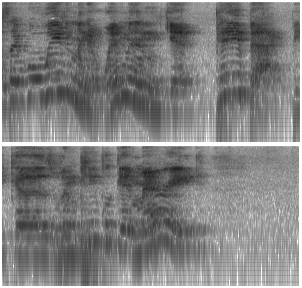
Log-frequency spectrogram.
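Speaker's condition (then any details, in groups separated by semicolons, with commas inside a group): Ataxia; progressive, affects balance and speech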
